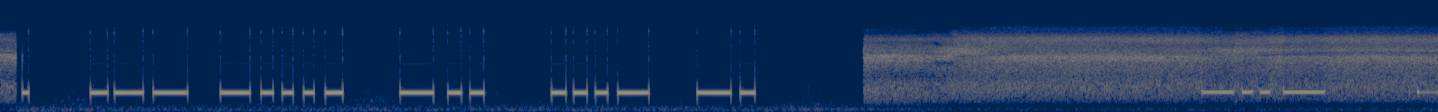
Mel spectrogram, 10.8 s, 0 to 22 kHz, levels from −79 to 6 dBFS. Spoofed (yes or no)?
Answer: no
